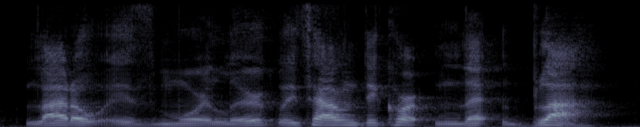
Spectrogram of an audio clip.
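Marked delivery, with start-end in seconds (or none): 1.9-2.9 stuttering, tripping over words. Giving an opinion and stumbling over the words: stuttering. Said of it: "Why I'm stuttering?".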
